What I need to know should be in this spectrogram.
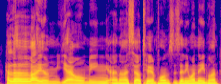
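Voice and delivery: high, slow put-on Chinese accent; hammed-up Chinese accent selling wares; mock Chinese accent. Student in drama game as townsperson, mock Chinese accent. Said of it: "you can't do that accent".

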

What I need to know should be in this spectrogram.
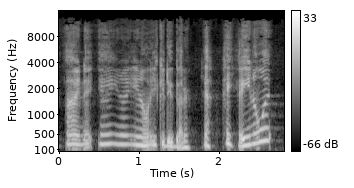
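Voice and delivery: high, soft supportive listener voice; encouraging listeners. Retold or imitated. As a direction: imitate fans cheering Dylan on gently. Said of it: "you're thinking".

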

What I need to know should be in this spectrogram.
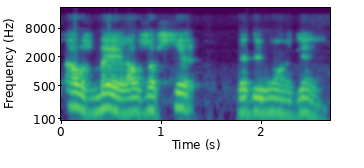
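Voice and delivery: ordinary talk

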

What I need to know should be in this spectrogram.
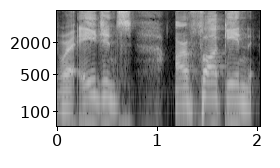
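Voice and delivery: ordinary talk

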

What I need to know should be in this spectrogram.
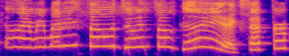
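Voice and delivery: high, cooing mock praise like a doting mom. Host mocking lenient ratings as sweet mom. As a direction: gush over everyone like a sweet mom. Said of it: "We're moms. We're like".

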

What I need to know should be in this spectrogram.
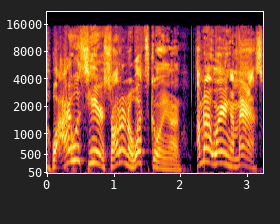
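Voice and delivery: high, mocking complaint voice; entitled customer. Mocking a customer who skipped the ticket, in a high whine. Same mocked customer replies.

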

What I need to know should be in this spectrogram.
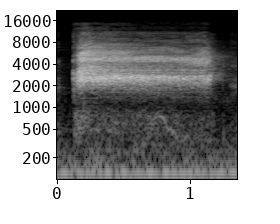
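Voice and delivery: unvoiced shh of TV static; static hiss. Telling friends about a scary dream, static hiss noise. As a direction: imitate the fuzz of a dead TV channel.

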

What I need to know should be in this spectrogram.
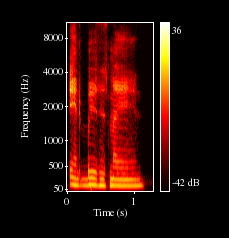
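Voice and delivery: lightly voiced basketball star; Shaq. Co-host attempts Shaq for his friend, drawling impression. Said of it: "one I was thinking was Shaq".

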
